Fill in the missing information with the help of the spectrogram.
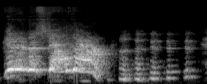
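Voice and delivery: long stretched high yell; shout. Retold or imitated. Mother yelling at her son to get in the shelter. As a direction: bellow it across the house.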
